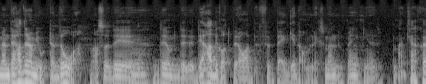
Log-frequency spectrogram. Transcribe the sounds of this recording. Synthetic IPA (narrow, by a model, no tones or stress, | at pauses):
mɛnd̪ɛɦad̪ːəd̪ɔmjʊʈːɛnd̪oːʔa̰lsɔd̪ɛd̪ɛd̪ɛd̪ɛɦad̪ːəɡɔt̪ːbɾɑːfœɾbɛ̰ɡːəd̪ɔ̰mlʔɪ̰ksɔmːɛnmɛnma̰nkʰa̰nɧə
